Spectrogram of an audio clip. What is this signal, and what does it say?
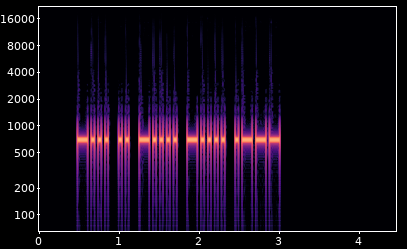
Morse code, heard as a keyed tone, about 28 wpm, 700 Hz. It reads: BI66J
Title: Five Challenging Letter-Number Combinations 28wpm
